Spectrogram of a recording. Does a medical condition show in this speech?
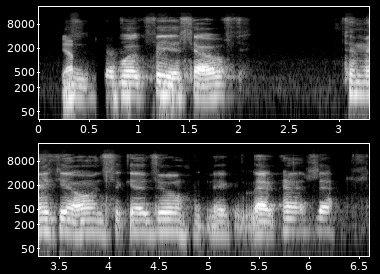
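Yes: cerebral palsy.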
